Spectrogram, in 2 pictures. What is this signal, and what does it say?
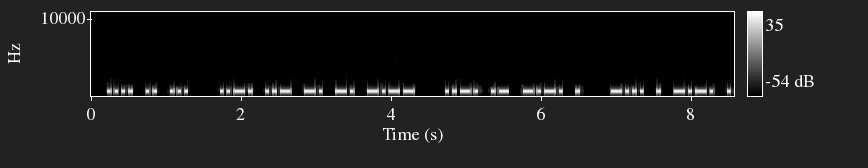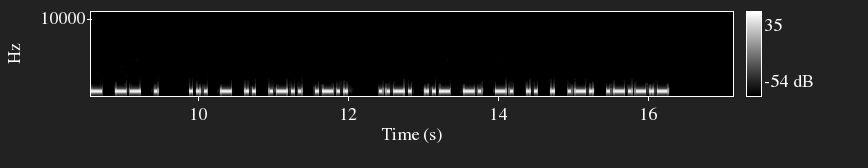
Morse code, heard as a keyed tone, about 25 wpm, 700 Hz. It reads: HIS FUNNY FACE BECAME STILL FUNNIER.
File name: Pinocchio / Pinocchio ch1 20 25 ik1hge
